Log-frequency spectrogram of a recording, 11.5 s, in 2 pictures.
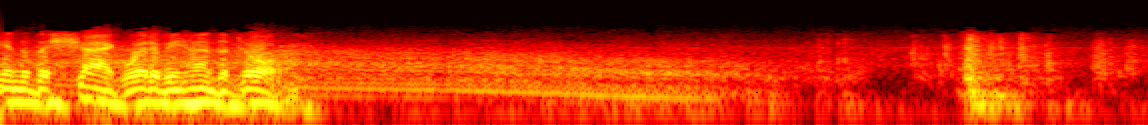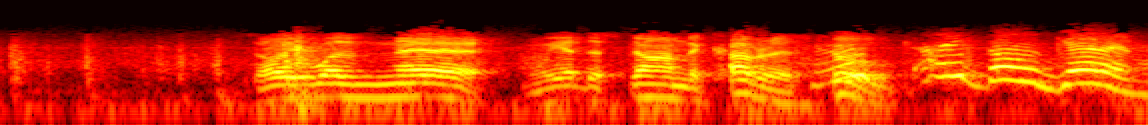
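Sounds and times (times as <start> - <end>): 
speech: 0.0 - 1.6, 7.4 - 11.4
hot rod car driving down soggy wagon road: 0.6 - 4.6.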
